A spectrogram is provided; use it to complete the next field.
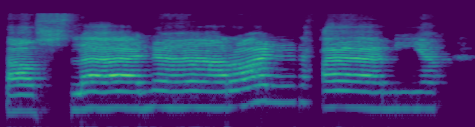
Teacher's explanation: Tasla, lamnya 2 harokat. Mad tabi'i. Naron, nunnya juga 2 harokat.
